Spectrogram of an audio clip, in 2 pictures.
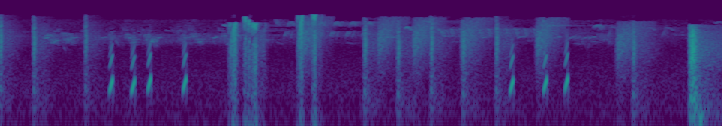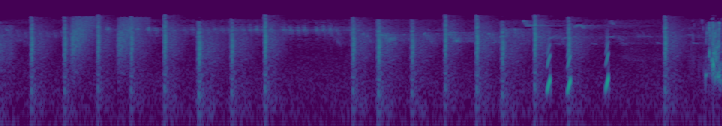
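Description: Quick footsteps patter on dry ground.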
